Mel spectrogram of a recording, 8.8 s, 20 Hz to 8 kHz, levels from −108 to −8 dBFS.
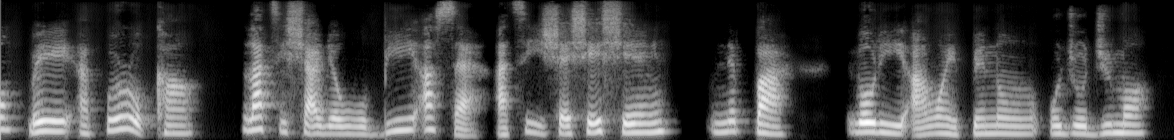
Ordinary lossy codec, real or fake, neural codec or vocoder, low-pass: none; fake; codec, 16 kHz, 0.5 kbps, X-Codec, WavLM features, trained on Multilingual LibriSpeech; none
